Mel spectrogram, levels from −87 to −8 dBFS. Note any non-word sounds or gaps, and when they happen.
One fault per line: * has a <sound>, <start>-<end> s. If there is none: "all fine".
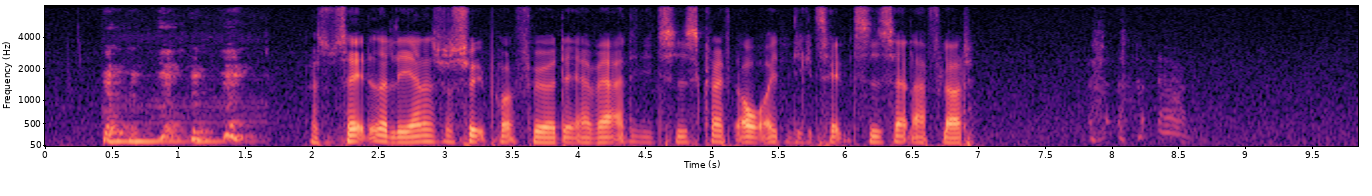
* has a laugh, 0.4-1.7 s
* has a throat clearing, 7.8-8.8 s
